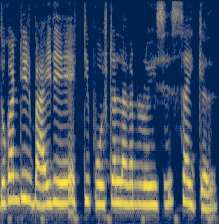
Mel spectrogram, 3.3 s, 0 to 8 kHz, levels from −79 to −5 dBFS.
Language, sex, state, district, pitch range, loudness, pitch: Bengali, female, West Bengal, Cooch Behar, 260-295 Hz, -12 LUFS, 275 Hz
